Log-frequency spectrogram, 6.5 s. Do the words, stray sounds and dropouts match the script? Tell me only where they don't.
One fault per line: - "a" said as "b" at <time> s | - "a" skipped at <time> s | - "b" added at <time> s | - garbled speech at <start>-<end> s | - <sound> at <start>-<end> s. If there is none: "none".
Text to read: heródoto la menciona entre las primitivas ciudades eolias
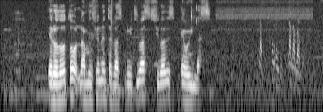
- chirp at 5.2-6.1 s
